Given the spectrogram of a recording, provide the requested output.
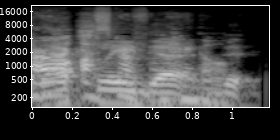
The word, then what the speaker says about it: Karel-Oscar van Hengel: You say Karel-Oscar van Hengel, but Karel-Oscar van Hengel.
